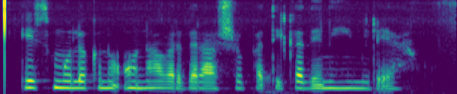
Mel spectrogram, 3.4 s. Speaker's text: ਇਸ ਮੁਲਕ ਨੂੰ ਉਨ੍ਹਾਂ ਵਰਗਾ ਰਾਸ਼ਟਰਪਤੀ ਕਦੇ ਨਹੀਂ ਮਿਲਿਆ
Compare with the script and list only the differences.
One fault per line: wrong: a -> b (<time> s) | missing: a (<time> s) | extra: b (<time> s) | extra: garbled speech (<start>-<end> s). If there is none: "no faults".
no faults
